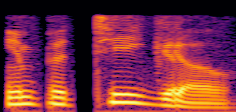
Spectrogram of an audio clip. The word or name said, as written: impetigo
